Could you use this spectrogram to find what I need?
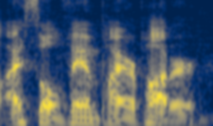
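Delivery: ordinary talk, nothing marked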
